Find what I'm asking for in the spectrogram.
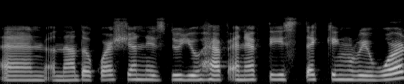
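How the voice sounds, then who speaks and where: A woman with a non-native accent talks at a fairly slow pace. The sound is dry and close with no echo, over a quiet background. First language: not English. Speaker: team member of a language-learning app. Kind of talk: live AMA session. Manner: hesitant.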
